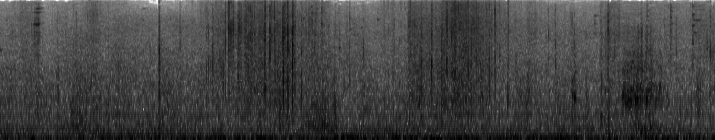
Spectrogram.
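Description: Leaves rustle as a plant is pulled from the ground.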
